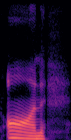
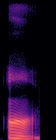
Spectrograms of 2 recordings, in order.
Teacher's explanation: Don't pronounce a hard consonant. Instead, that N or M just changes the vowel before it, sending the sound up through your nose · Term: nasal sound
